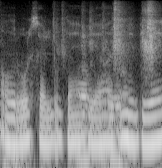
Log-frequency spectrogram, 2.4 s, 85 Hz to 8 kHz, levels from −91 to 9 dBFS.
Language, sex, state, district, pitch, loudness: Rajasthani, female, Rajasthan, Churu, 170 Hz, -14 LUFS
